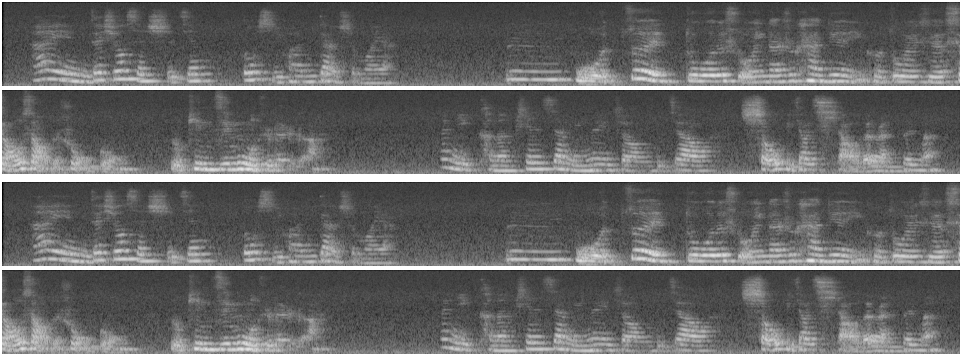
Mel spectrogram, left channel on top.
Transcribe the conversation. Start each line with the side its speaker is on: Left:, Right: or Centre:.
Left: 嗨，你在休闲时间都喜欢干什么呀？
Right: 嗯，我最多的时候应该是看电影和做一些小小的手工，就是拼积木之类的。
Left: 你，那你可能偏向于那种比较手比较巧的人，对吗？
